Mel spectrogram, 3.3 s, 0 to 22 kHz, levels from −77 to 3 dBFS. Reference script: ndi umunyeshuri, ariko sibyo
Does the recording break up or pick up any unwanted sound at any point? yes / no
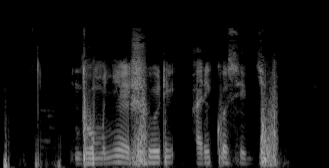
no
